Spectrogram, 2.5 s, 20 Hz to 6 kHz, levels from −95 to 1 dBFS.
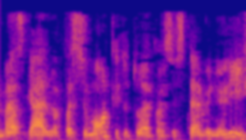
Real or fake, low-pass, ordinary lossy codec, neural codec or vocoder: real; 5.4 kHz; MP3, 32 kbps; none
